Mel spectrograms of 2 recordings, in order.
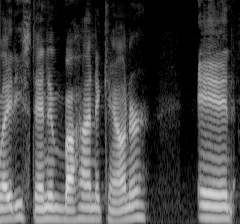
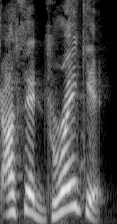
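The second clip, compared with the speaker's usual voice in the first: retold insistent order, pitched up; upset friend; 6 semitones higher, 3 dB louder than usual. Friend repeating her order to drink, upset. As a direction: imitate an upset friend's demand. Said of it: "she's getting really upset".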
